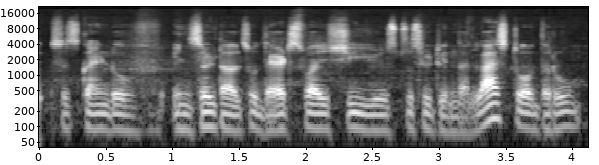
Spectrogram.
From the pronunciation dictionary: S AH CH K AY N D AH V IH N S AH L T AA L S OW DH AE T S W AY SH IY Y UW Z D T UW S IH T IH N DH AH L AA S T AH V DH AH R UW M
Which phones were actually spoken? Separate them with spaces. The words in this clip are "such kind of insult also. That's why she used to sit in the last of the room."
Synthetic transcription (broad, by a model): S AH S K AY N D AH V IH N S AH L T AA L S OW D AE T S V AY SH IY Y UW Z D T UW S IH T IH N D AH L AA S T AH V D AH R UW M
